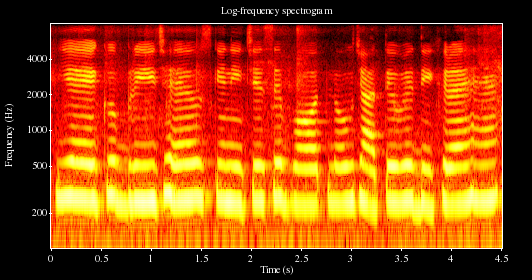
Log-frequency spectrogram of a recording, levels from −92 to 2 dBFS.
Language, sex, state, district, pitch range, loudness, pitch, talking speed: Hindi, female, Gujarat, Gandhinagar, 245-265 Hz, -13 LUFS, 255 Hz, 185 wpm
